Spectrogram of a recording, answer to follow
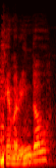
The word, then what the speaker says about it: tamarindo: This is tamarind, or tamarindo. The Latin countries pronounce it tamarindo.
